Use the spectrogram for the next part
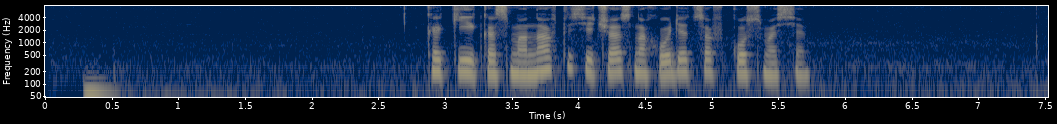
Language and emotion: Russian, neutral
